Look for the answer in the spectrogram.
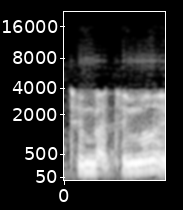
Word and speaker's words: Timber Timbre: Spricht man das so aus? – Timber Timbre, ja.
